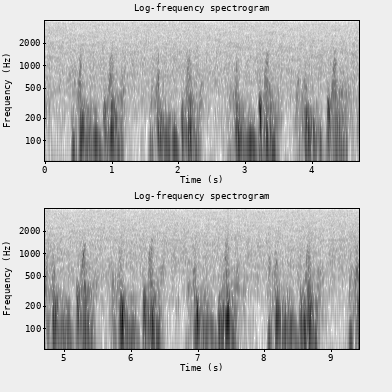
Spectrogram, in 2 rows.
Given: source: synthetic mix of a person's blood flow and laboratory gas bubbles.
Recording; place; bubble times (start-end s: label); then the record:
Doppler ultrasound of blood flow; precordium
no bubbles
From the record:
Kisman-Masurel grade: 000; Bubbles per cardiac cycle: 0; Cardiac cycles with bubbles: 0%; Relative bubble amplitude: no bubbles discernible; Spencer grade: 0 (complete lack of bubble signals)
